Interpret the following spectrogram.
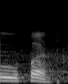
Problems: constant background noise, continuous background conversations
